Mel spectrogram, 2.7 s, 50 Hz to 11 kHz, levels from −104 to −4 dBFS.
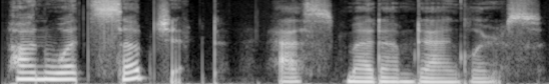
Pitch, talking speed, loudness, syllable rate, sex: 190 Hz, 130 wpm, -20 LUFS, 4.9 syllables/s, female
